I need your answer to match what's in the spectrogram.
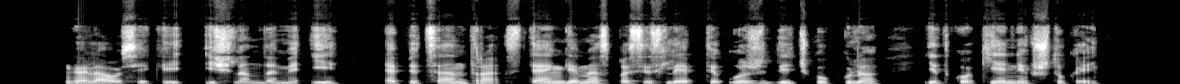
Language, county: Lithuanian, Telšiai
